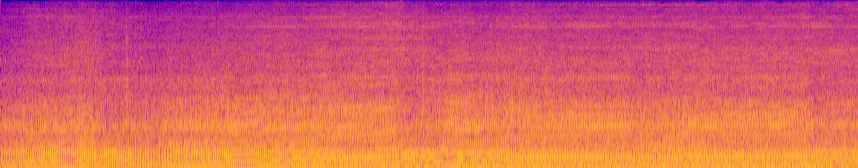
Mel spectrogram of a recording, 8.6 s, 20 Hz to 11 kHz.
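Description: A Honda TRX 250X sport ATV engine runs loud and close on a trail in third gear, its drone rising and falling steadily as the throttle spools up, with no talk over it.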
